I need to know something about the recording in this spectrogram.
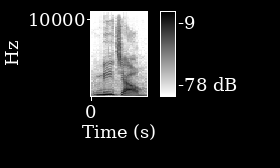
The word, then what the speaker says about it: mijo: So this is pronounced mijo. Mijo is a rice wine, and mi means rice, and jo means like wine or spirit.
